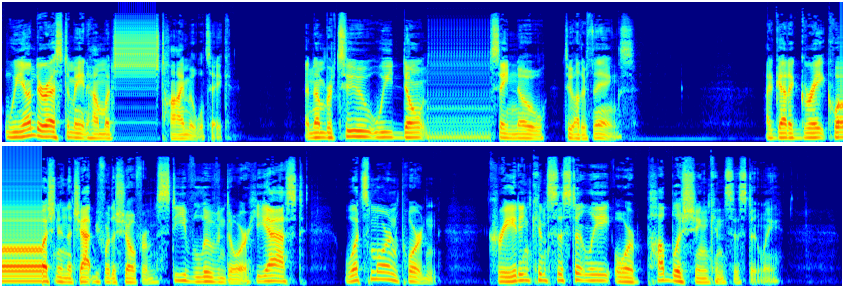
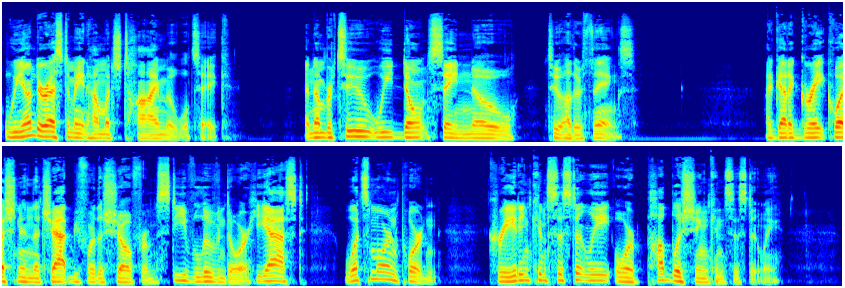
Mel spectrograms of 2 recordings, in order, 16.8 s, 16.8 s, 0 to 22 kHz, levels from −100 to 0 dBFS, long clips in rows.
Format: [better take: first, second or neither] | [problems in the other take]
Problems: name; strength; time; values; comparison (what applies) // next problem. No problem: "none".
second | audio freezing; at 1 s, at 4.5 s for 0.5 s and at 8.5 s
